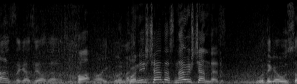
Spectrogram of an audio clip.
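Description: Men talking, with car traffic on the street in the background.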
